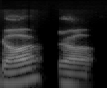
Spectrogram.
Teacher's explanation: इन वर्णों का उच्चारण करते समय जीभ पहले ऊपर उठकर मूर्धा को स्पर्श करती है, फिर झटके से नीचे आ जाती है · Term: गौण व्यंजन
